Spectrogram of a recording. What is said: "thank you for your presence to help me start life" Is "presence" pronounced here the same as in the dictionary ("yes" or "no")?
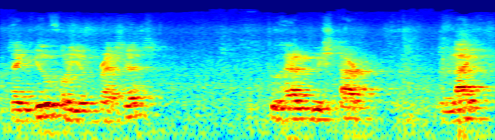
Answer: no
